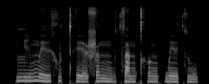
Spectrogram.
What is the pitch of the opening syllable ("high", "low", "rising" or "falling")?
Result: rising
